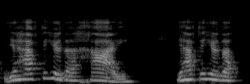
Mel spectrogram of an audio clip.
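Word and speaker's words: חי: Now, you have to hear the chai. You have to hear the yeh on this. This is one of those words. Chai. Oh. Chai means life, and you hear that yud kind of sound chai.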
